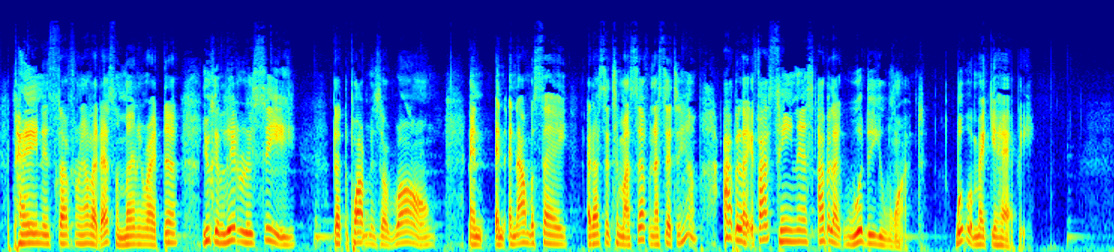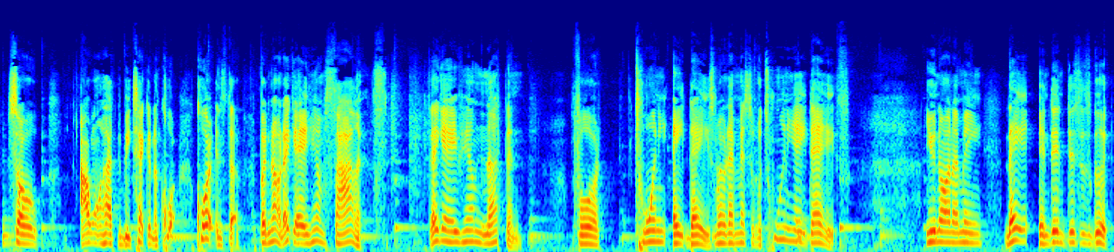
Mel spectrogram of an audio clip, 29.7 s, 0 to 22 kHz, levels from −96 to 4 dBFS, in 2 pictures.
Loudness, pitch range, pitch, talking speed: -19 LUFS, 135-175 Hz, 150 Hz, 195 wpm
